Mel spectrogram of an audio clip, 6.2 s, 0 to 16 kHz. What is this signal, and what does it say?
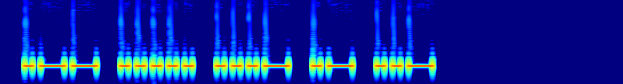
Morse code, heard as a keyed tone, about 15 wpm, 700 Hz. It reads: W5VAU
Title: USA Call Signs - 5 Characters - 15wpm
